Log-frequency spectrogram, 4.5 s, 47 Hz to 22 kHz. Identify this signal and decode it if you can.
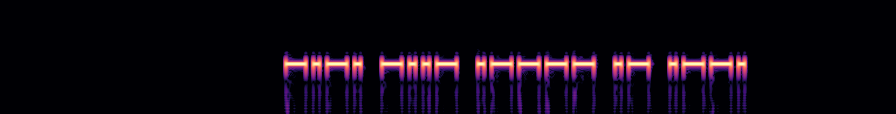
Morse code, heard as a keyed tone, about 36 wpm, 700 Hz. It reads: CX1AP
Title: DXCC-100 Call Signs - 5 Characters - Repeated 2x - 35wpm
